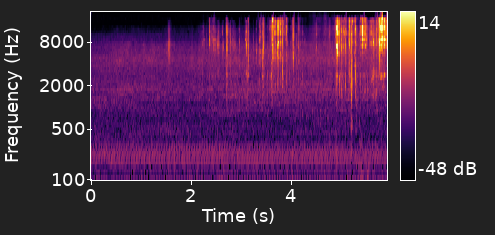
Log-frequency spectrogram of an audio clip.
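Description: Keys jangle as they are pulled from a pocket during a riverside walk, bright metallic clinks building toward the end over a steady low rumble of water and outdoor noise.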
